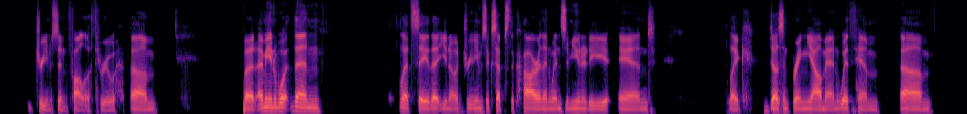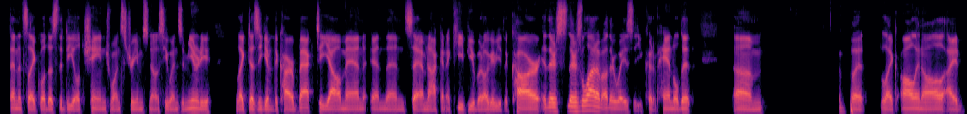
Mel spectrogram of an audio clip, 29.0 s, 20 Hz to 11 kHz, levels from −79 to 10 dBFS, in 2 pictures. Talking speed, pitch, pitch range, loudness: 190 wpm, 100 Hz, 95-105 Hz, -23 LUFS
